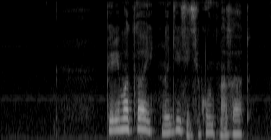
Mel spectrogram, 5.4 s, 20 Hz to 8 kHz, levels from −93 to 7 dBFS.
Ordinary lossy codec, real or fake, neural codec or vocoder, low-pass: none; real; none; none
